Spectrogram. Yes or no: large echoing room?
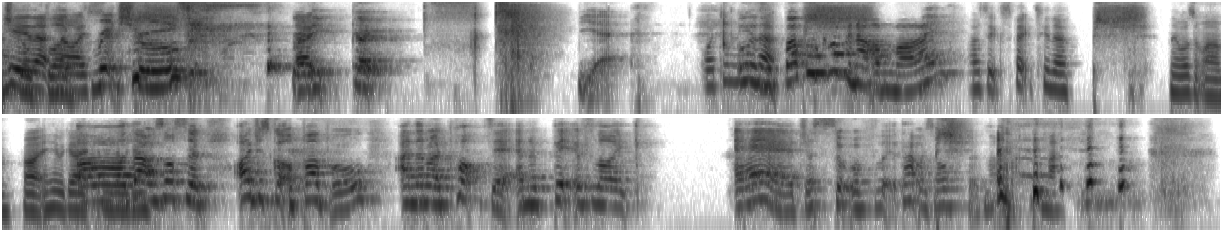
no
